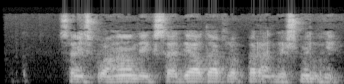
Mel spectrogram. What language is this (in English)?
Pashto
